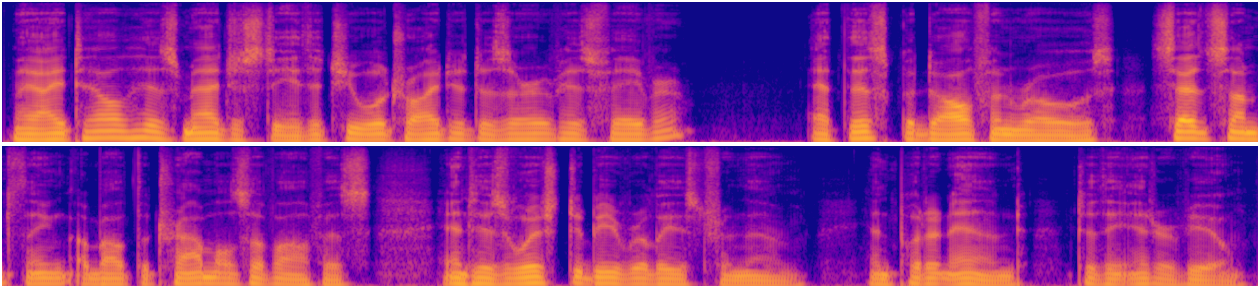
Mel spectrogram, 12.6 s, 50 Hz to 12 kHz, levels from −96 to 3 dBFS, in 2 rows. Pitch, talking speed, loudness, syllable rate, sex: 90 Hz, 185 wpm, -21 LUFS, 5.2 syllables/s, male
